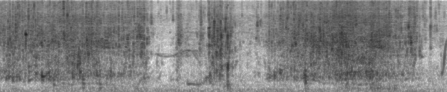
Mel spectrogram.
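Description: Liquid fertilizer poured and stirred in a bucket, with a steady close trickling and splashing of water that briefly pauses and then resumes, no talking.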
